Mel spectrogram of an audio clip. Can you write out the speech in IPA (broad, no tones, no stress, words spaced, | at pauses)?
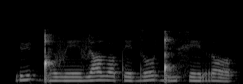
ɾy ɡ͡ǃəveː veðˤute doɡ͡ǃy xerɔ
